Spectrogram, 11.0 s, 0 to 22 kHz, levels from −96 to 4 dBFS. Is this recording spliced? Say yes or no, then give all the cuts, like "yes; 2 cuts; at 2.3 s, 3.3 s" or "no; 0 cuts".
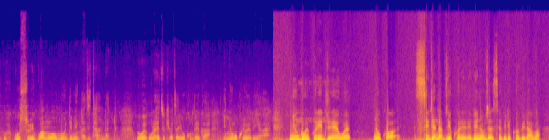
no; 0 cuts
